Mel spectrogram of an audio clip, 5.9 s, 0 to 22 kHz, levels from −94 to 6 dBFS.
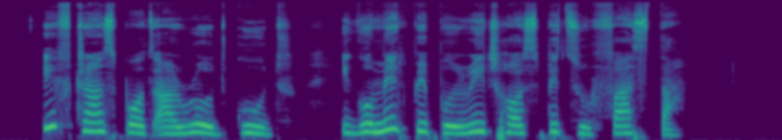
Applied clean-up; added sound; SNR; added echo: none; none; none; none.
